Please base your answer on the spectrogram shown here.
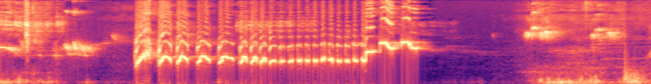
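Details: Morning white-rumped shama song to stimulate reluctant shamas: a rapid regular series of about twenty repeated whistled notes, stepping upward at the end, followed by silence and then chirps over low background noise.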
